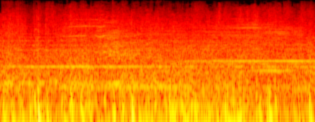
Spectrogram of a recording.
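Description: Hooves splash through shallow water.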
